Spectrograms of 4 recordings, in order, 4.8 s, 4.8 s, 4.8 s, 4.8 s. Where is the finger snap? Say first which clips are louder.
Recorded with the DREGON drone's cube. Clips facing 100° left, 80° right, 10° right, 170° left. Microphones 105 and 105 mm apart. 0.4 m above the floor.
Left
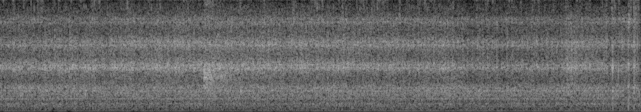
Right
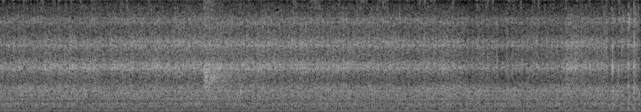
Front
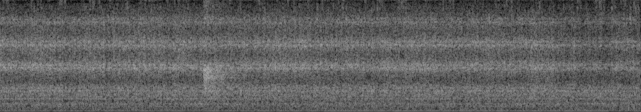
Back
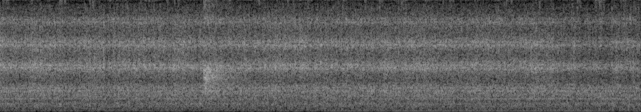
Left 1 dB, even; 40° right, 1.1 m.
